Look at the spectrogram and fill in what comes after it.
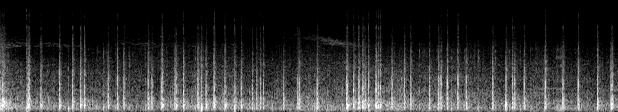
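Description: Aerial fireworks going off in quick succession: irregular sharp bangs and crackling pops, several a second, with a brief falling whistle about six seconds in.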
